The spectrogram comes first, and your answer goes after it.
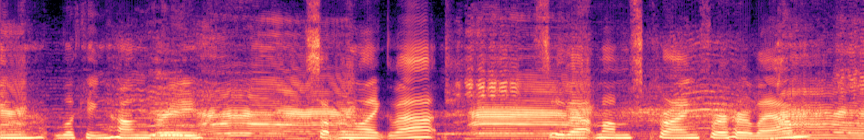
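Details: Suffolk lambs in a barn at Ewetopia Farms, groups mixed after an open gate; nearly continuous chorus of long, quavering bleats, several lambs calling at once with rising and falling pitch, few pauses.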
